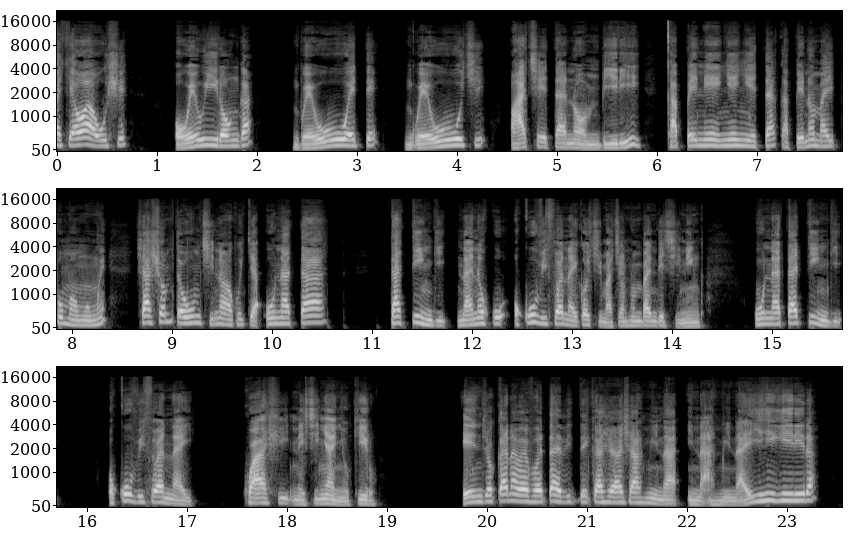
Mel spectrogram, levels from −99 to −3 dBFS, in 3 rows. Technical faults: pre-echo

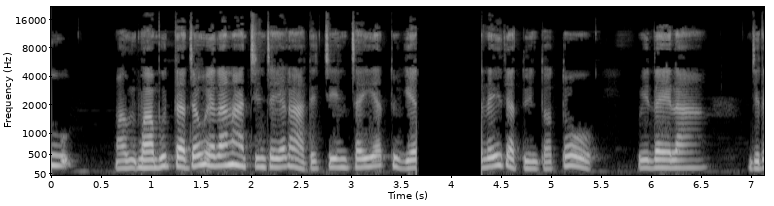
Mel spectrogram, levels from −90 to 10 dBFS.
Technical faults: rebuffering stall

